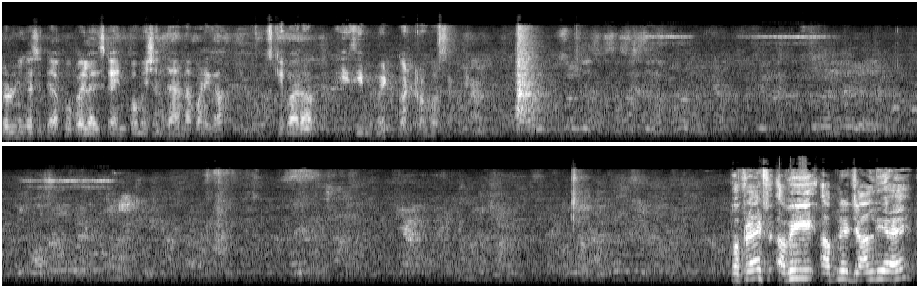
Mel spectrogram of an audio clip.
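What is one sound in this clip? A crowd murmurs in the background of a large hall.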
